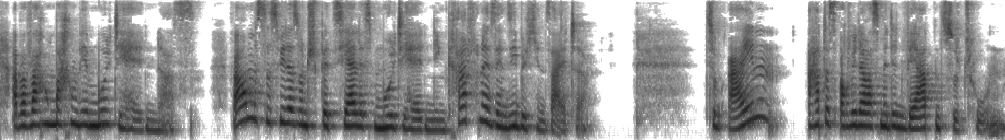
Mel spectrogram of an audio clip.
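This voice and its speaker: A woman's fairly high, fairly quick voice with a warm, enthusiastic tone and lively intonation. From Hesse, Germany. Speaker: life coach and podcast host. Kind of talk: solo podcast monologue. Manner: warm and enthusiastic.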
